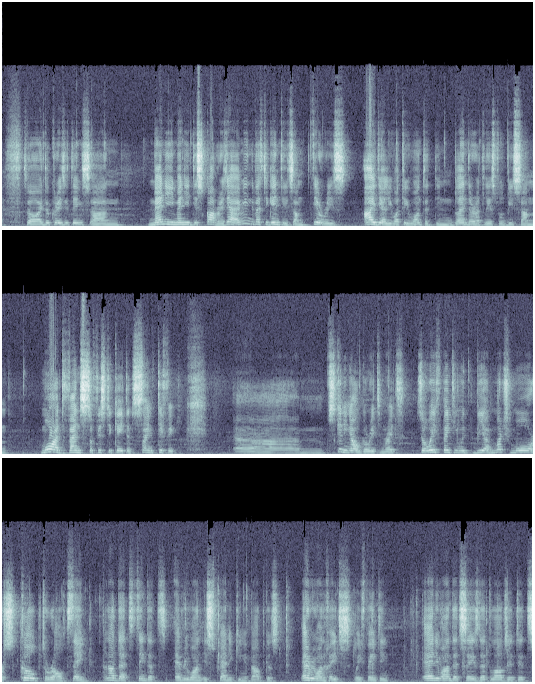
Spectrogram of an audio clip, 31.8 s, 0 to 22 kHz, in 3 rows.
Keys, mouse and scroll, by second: 0.5 middle click, 1.0 middle click, 1.8 middle click, 2.4 scroll down 1, 2.8 middle click, 3.6 middle click, 4.2 middle click, 4.9 click, 6.4 scroll down 2, 6.7 middle click, 7.6 middle click, 8.2 scroll up 1, 8.6 middle click, 9.2 middle click, 9.5 middle click, 10.1-11.1 middle drag, 17.8 middle click, 19.0 3, 19.5 alt+a, 19.8 alt+shift+click, 20.7 click, 21.6 g, 22.3 shift+click, 22.8 alt+a, 23.1 alt+shift+click, 23.8 right click, 23.8 click, 25.4 g, 26.1 shift+click, 26.8 s, 27.4 shift+click, 28.2 alt+a, 28.4 alt+shift+click, 29.5 2, 29.8 alt+shift+click, 30.4 alt+a, 30.7 alt+shift+click, 31.2 s.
